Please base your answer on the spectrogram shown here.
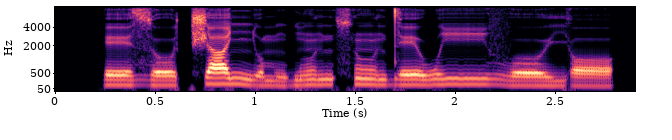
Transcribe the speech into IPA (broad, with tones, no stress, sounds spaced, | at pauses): e˨ z o˨ t͡ʃ a˦ ɲ o˨ m ɡ͡b ũ˧ n s ũ˧ d e˧ w iː˧ v oː˨ j ɔ˨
